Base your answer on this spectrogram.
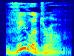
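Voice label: "velodrome", British English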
